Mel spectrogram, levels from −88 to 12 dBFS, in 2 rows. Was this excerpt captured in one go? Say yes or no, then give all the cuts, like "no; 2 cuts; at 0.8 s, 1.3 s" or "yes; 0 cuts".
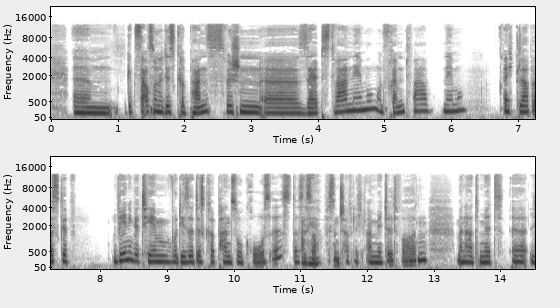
yes; 0 cuts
